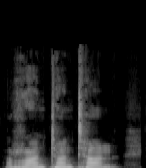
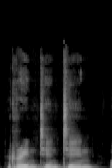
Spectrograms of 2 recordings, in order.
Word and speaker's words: Rin Tin Tin: Actually, the presenters of the Rest is History podcast opened my eyes to the fact that the dog's name is properly pronounced Ran Tan Tan, or Ran Tan Tan, sorry for my French, as that would be a correct French version.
